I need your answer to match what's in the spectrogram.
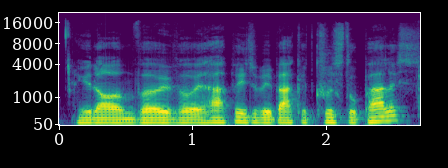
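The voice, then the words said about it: Impression of Roy Hodgson. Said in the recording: “do the Roy Hodgson. Get him to do the Roy... Shall I do my Roy?”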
